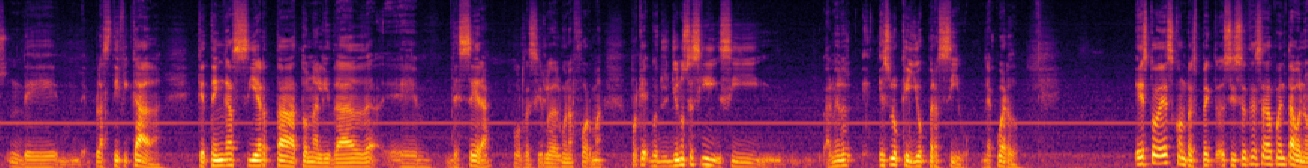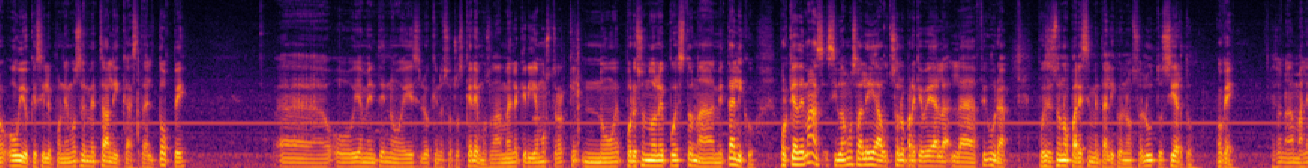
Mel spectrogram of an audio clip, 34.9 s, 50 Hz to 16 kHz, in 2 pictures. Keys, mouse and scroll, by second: 0.6 shift+click, 1.5 shift+middle click, 8.9-9.4 scroll down 2, 9.5 middle click, 9.6-12.5 drag, 17.1 click, 18.5 click, 19.3 Escape, 19.7-21.4 drag, 21.4-21.9 scroll down 1, 22.0 middle click, 22.6-24.2 drag, 24.2-24.8 scroll down 1, 25.1 ctrl+z, 29.5 click.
